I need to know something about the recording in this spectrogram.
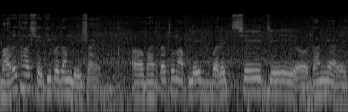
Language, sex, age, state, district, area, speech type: Marathi, male, 60+, Maharashtra, Yavatmal, urban, spontaneous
